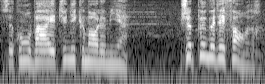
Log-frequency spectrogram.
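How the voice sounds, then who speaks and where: A woman playing a stern, cryptic old mentor in a video game, speaking in measured, solemn pronouncements. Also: medium pitch, lively intonation, soft background music, close to an everyday voice. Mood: grave. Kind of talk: video game dub dialogue.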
